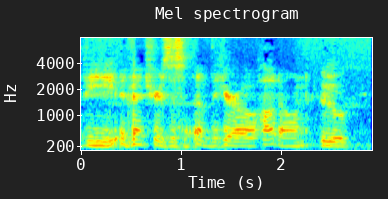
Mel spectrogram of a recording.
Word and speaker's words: Hadon: hero's name hon a lot of people say Hayden or hen or different different pronunciations but but Phil actually worked out the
